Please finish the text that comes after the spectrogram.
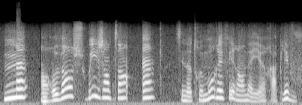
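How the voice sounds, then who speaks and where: A woman teacher giving a recorded phonics lesson to children, articulating sounds and syllables slowly and with care. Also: fairly high pitch, big pitch swings, gravelly, a little hiss or hum, poor audio. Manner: slow, carefully articulated, stressing sounds and syllables. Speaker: primary school teacher.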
